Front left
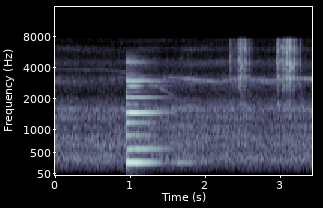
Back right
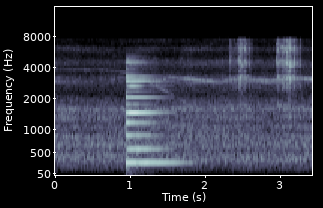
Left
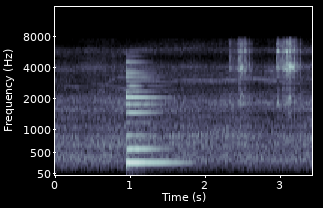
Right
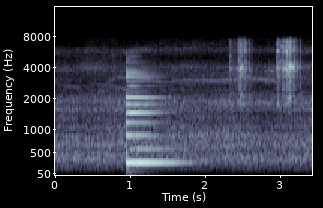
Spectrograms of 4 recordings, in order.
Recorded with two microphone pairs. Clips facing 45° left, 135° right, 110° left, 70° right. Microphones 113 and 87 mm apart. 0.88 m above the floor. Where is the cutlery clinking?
Straight behind, 1.0 m.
